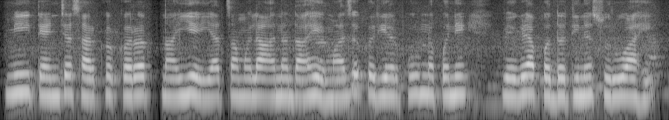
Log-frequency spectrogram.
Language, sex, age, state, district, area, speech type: Marathi, female, 30-45, Maharashtra, Nanded, urban, read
